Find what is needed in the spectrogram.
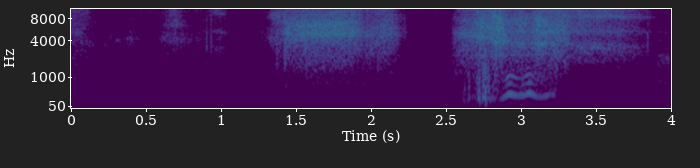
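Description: A person's breathy exhale, then, about two and a half seconds in, a short moan whose pitch quavers up and down.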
